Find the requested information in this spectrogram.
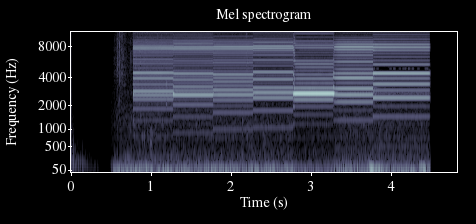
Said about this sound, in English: But get this electronic wind chime. The wind blows, bends the ribbon, which creates a charge sensed by the ItsyBitsy board, which in turn passes electricity to a, you guessed it, piezo buzzer, which plays a lovely chime.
